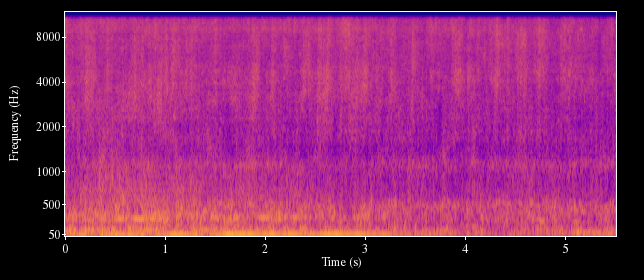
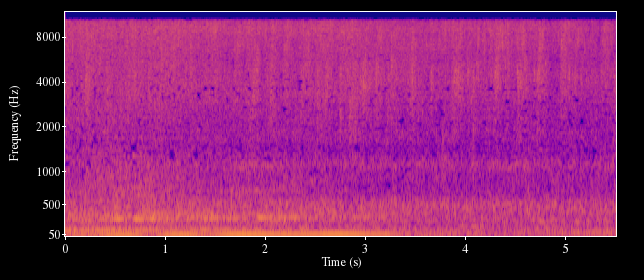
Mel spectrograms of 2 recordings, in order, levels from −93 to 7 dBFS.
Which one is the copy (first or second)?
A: first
